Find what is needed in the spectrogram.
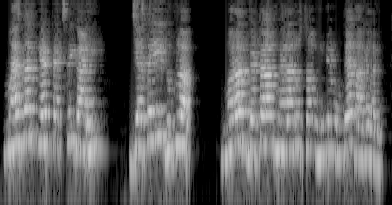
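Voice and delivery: slow sing-song text reading; lilting recital of the text; reading aloud. Acted. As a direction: chant the passage like a class reader. Reads the dialect text aloud.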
